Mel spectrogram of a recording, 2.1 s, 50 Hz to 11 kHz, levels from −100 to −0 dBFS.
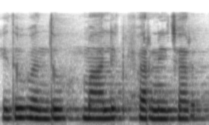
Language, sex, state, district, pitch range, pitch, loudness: Kannada, female, Karnataka, Bidar, 225-235 Hz, 230 Hz, -14 LUFS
